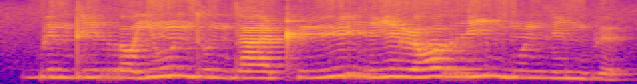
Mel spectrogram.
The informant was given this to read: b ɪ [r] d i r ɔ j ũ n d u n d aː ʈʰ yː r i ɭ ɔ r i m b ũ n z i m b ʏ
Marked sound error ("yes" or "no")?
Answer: yes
